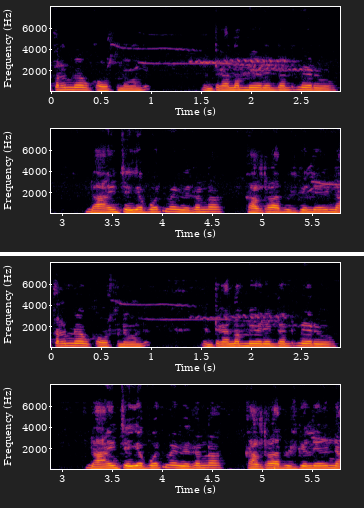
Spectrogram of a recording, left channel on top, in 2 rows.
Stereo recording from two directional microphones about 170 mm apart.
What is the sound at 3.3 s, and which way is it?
Speech, centre (ahead or behind).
